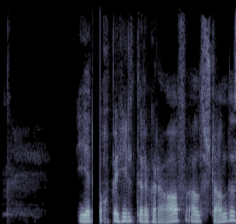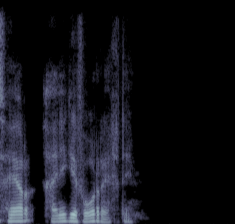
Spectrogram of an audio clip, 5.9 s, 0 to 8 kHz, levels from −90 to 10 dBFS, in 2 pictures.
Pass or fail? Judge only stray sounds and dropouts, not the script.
fail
